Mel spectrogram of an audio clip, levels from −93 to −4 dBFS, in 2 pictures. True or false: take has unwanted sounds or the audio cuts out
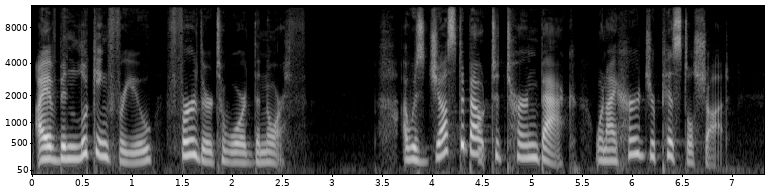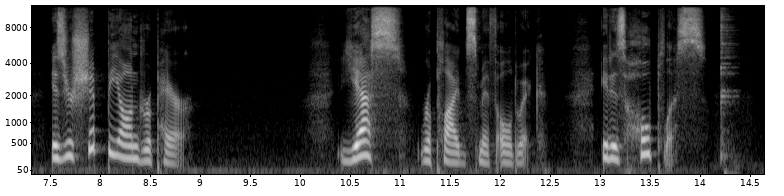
true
